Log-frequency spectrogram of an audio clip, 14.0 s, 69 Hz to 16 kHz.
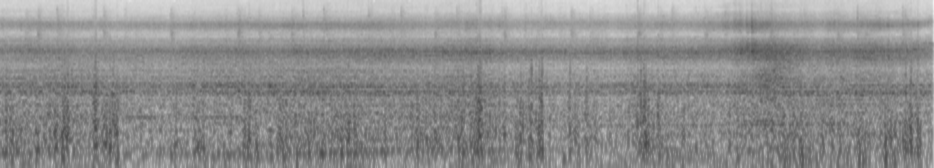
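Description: Steady riding noise from a Honda Supra X 125 motorcycle under way: wind rushing and buffeting on the rider's microphone, with engine and road noise beneath.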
